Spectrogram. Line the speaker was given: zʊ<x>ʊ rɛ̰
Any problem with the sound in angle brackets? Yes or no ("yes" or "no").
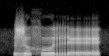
no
